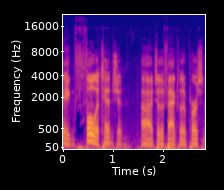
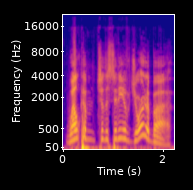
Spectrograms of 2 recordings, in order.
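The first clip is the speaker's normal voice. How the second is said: high, loud, gushing greeting; effusive welcome; 6 semitones higher, 9 dB louder than usual. Acted. Slug welcoming a were-slug to the city, effusive welcome. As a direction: greet an honoured guest with swooping, raised pitch.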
